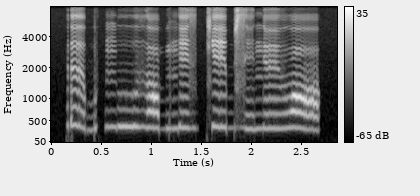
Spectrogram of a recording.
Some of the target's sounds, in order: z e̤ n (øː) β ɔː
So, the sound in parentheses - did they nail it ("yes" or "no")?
yes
